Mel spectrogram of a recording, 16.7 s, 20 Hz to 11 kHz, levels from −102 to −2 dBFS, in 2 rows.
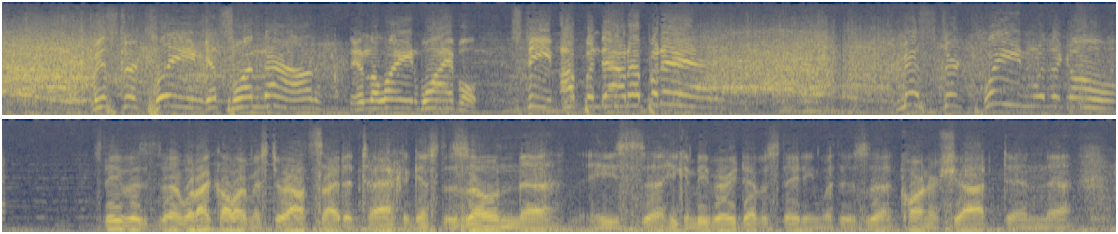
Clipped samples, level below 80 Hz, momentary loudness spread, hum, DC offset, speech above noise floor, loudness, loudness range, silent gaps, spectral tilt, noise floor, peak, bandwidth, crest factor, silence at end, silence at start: under 0.1%; -42 dBFS; 10 LU; none; 0.5%; 21 dB; -23 LUFS; 5 LU; none; -4 dB/octave; -45 dBFS; -10 dBFS; 10.5 kHz; 14 dB; 0 s; 0 s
